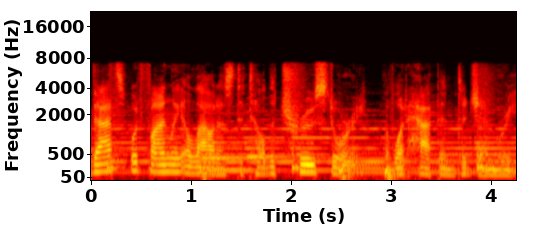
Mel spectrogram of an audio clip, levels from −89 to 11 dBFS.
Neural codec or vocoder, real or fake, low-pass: none; real; 7.2 kHz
